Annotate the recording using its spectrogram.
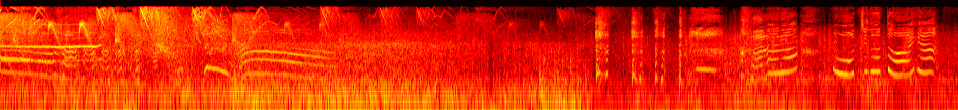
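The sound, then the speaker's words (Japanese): A dense, roaring barrage of explosion booms from an incoming danmaku (bullet-curtain) barrage of lights rumbles continuously for several seconds, threaded with whistling tones, then breaks into choppier, separate bursts near the end. “ドーンってドーンドドドーンって。”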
